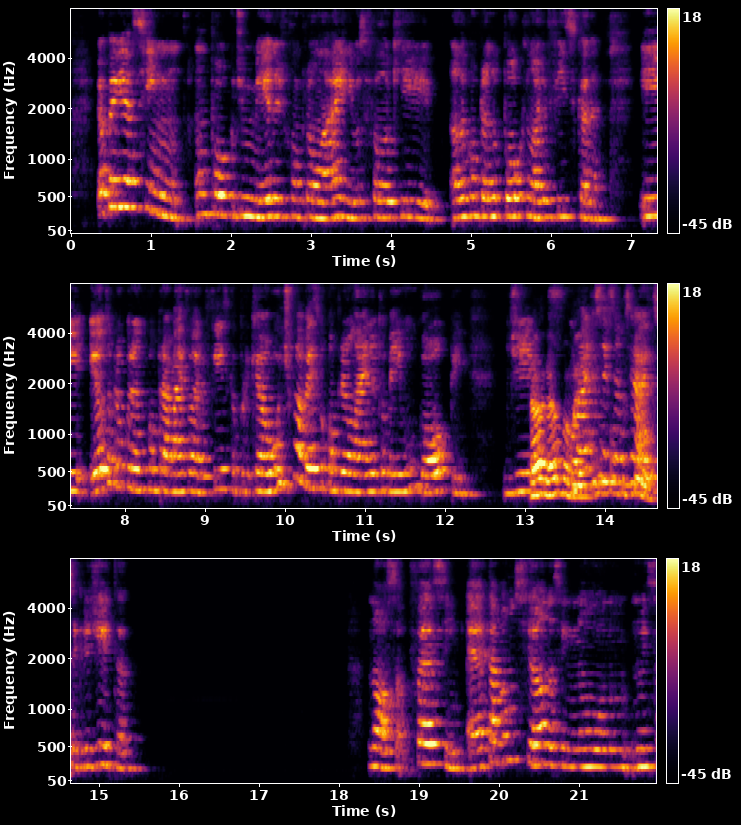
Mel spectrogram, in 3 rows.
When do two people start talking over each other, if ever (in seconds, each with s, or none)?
13.0 s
